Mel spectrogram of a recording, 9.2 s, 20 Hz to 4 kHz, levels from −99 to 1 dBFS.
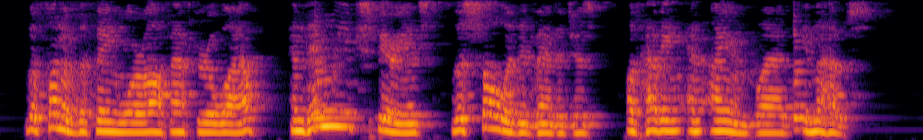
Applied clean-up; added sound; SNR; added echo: classical method WPE with log-MMSE.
